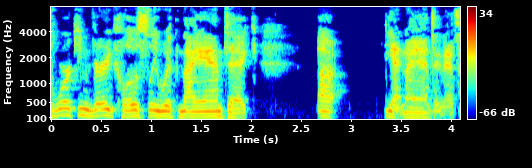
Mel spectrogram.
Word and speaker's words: Niantic: Niantic. That's how it's pronounced.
